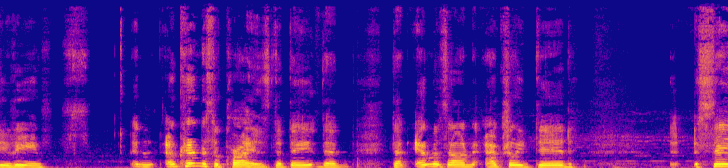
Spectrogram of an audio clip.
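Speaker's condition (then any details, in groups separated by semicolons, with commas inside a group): Mobius syndrome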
